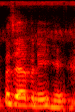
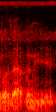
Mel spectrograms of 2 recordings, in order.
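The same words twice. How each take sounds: First: High-pitched bewildered squeak; high mock bewilderment. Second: Breathless whispered wonder; baffled whisper. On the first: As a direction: squeak it out, amazed. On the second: Retold or imitated. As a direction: whisper it, stunned. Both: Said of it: "That feels like".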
